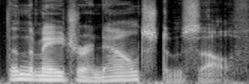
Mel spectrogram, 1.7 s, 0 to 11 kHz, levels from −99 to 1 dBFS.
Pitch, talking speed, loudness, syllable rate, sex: 110 Hz, 180 wpm, -18 LUFS, 5.9 syllables/s, male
